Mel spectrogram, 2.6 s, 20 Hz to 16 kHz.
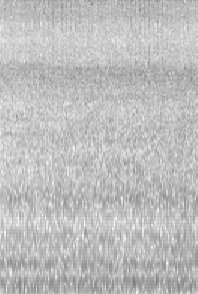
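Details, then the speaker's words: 2004 Jeep Liberty Renegade after repairing a dropped rocker arm caused by a collapsed lifter: smooth even idle with no top-end ticking; normal idle. "So we'll probably have to go get some gas, but maybe I'll take a ride and check out all the burnt zone at the same time. So she is sounding good."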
